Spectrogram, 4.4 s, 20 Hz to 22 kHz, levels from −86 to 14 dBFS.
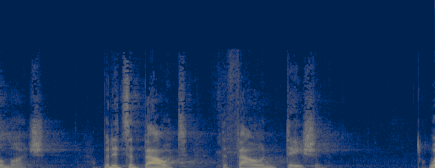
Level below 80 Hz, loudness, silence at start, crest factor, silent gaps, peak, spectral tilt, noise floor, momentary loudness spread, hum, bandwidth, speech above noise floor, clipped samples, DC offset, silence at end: -66 dBFS; -31 LUFS; 0 s; 24 dB; none; -10 dBFS; -4 dB/octave; -69 dBFS; 20 LU; none; 16 kHz; 38 dB; under 0.1%; under 0.1%; 0 s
